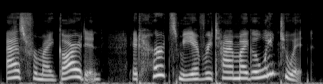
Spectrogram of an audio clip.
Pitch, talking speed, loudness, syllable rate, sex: 290 Hz, 240 wpm, -16 LUFS, 6.4 syllables/s, female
